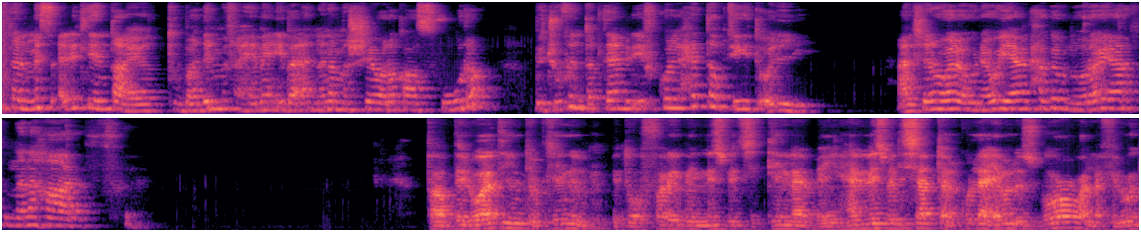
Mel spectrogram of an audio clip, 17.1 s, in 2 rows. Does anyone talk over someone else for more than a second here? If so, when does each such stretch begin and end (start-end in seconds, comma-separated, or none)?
none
